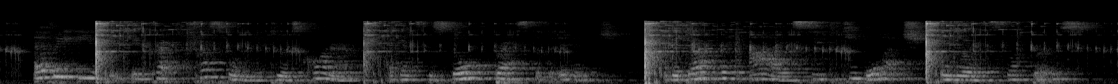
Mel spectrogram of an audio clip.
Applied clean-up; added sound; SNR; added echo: none; Shatter; -2 dB; reverberation time 1.1 s.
